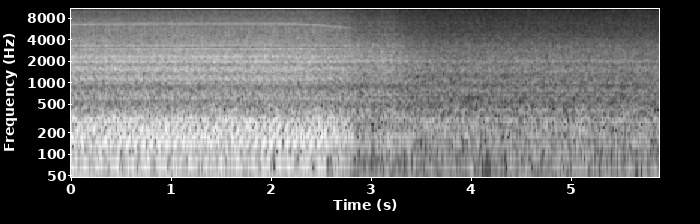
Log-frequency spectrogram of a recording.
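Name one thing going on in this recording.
A truck engine rumbles low and steady, then drops quieter.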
